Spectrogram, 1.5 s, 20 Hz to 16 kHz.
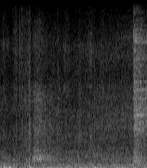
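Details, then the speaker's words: Honda Activa 6G scooter with a self-start problem: sharp starter relay ticks on the start press, with the brake switch tied, but no starter whir or cranking. The relay, ECU ground and switch are working. "Relay ഇവിടെ tick tick എന്ന് sound കേൾക്കുന്നതായിട്ട് കാണാൻ പറ്റും"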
